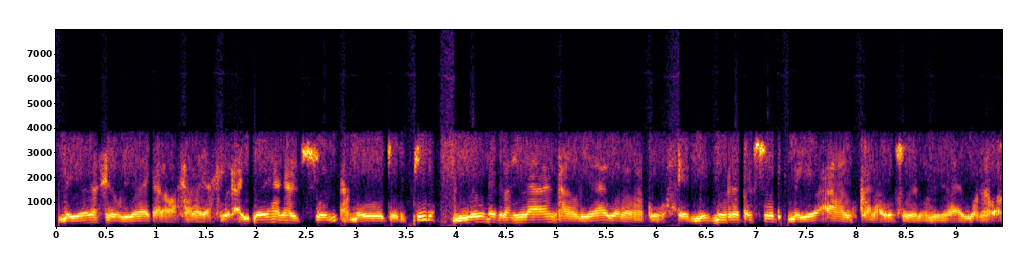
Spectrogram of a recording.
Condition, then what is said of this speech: None; typical speech.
